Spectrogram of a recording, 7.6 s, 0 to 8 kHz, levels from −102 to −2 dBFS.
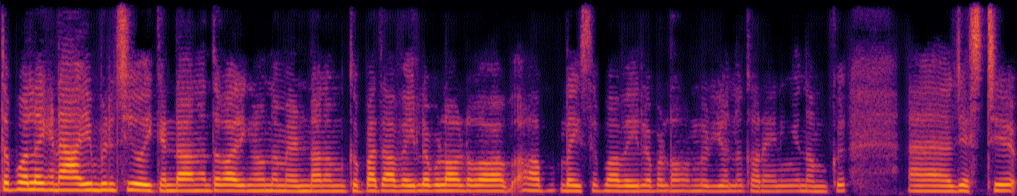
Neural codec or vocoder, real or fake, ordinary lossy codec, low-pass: codec, 16 kHz, 1 kbps, X-Codec, WavLM features, trained on Multilingual LibriSpeech; fake; none; none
